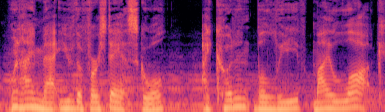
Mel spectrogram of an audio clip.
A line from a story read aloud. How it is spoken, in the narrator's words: she said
